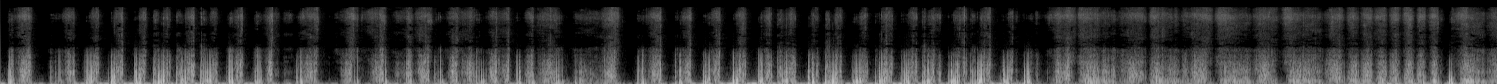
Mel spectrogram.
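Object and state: Cork board scratched.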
